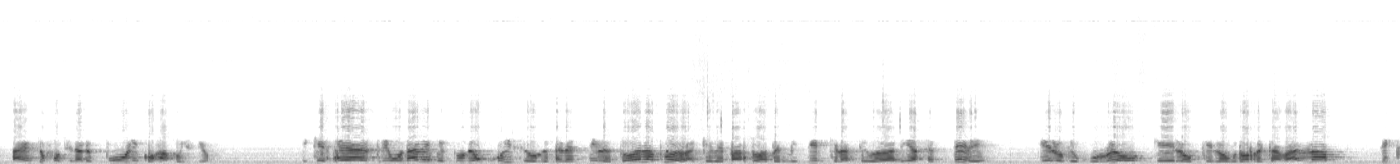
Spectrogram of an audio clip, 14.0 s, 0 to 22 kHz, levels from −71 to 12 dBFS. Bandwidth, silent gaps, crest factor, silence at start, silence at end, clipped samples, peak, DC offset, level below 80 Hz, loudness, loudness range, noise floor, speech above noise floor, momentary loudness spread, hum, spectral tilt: over 20 kHz; none; 18 dB; 0.15 s; 0 s; under 0.1%; -2 dBFS; under 0.1%; -62 dBFS; -17 LUFS; 3 LU; -50 dBFS; 32 dB; 12 LU; none; -2 dB/octave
